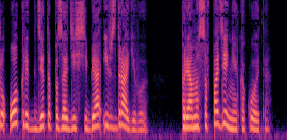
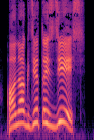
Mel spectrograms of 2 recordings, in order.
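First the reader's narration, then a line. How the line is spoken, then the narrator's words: Loud deep bass. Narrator (Russian): Басит громко неизвестный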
